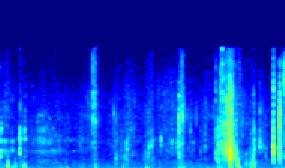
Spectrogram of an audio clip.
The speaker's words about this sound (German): Aber jetzt, jetzt beiß ich mal rein. Mm. Mm. Könnt ihr es hören?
